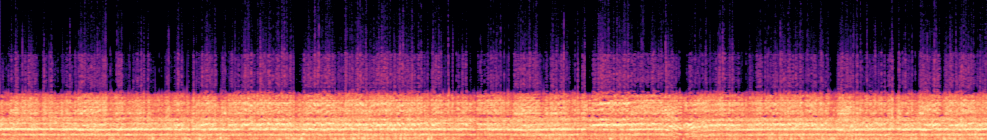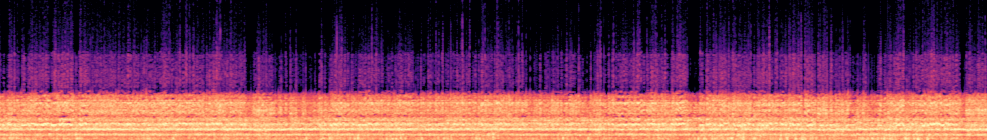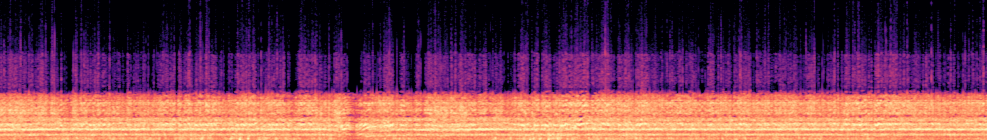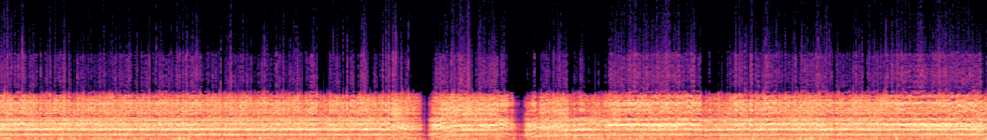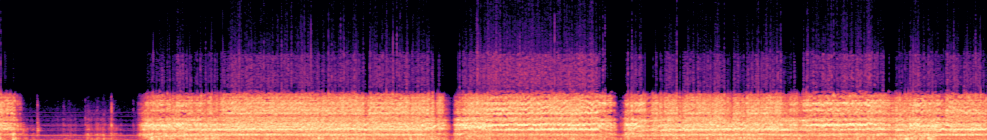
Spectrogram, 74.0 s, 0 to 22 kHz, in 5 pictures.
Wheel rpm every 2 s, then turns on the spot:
230, 230, 230, 230, 210, 200, 230, 230, 230, 230, 230, 230, 230, 230, 230, 230, 230, 200, 220, 240, 230, 230, 230, 240, 230, 140, 160, 220, 230, 140, 40, 200, 200, 170, 160, 210, 210.
none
